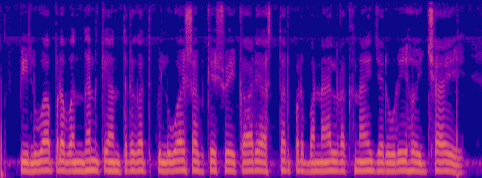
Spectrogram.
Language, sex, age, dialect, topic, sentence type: Magahi, male, 25-30, Western, agriculture, statement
